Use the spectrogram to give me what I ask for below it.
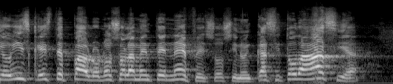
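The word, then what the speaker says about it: Éfeso: Eso es lo que significa Efeso en acento en la E.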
